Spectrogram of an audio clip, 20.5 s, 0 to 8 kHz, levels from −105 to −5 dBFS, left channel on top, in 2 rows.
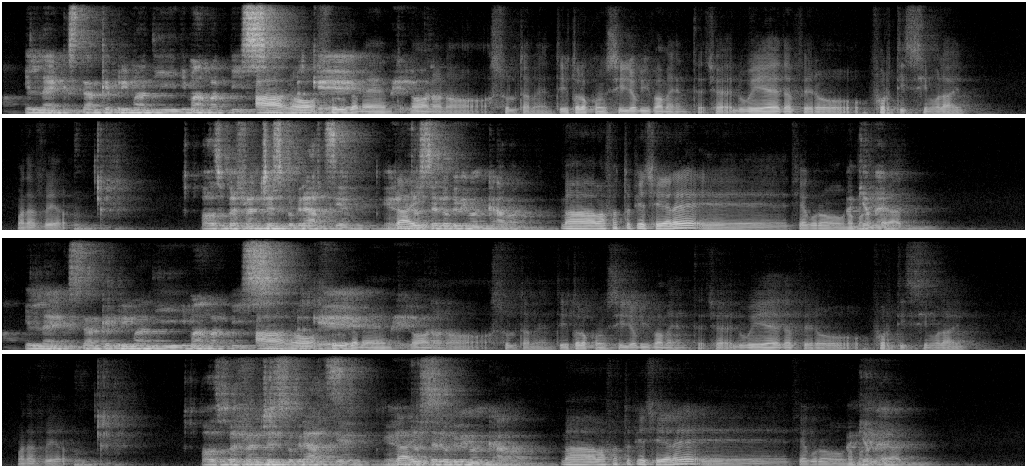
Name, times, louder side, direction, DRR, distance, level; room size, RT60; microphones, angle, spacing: voice 1, 0.2-3.6 3.9-4.3 11.0-11.4 12.2-15.4 18.7-19.1, left 1 dB, 60° left, 1 dB, 4.9 m, -35 dB
voice 2, 2.5-9.6 10.4-10.9 14.2-14.5 15.8-19.3, left 4 dB, 85° left, 11 dB, 0.7 m, -36 dB
29.5 x 16.0 x 7.0 m, 0.90 s
head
